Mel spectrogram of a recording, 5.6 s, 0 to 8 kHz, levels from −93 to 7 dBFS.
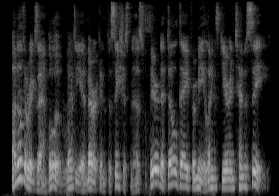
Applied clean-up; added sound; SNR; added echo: neural mask model DeepFilterNet 3.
